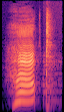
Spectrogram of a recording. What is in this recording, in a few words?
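"hat", English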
